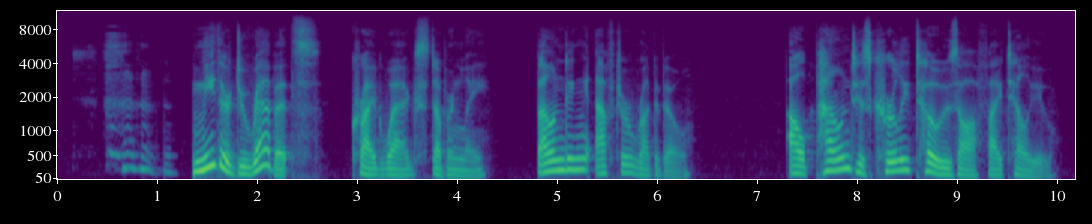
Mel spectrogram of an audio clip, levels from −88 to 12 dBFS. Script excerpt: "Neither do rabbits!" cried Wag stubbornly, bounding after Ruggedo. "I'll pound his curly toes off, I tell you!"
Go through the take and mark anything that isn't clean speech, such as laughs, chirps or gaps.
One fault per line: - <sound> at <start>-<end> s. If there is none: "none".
- laugh at 0.1-1.2 s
